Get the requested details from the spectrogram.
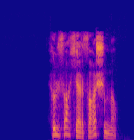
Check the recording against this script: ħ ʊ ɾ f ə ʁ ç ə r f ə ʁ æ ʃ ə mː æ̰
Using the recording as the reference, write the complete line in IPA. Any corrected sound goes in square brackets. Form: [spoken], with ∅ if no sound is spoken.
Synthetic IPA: ħ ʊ [l] f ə ʁ ç ə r f ə ʁ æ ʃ ə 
